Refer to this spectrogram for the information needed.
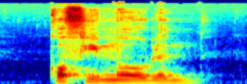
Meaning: a coffee grinder
- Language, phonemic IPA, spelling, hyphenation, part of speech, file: Dutch, /ˈkɔ.fiˌmoː.lə(n)/, koffiemolen, kof‧fie‧mo‧len, noun, Nl-koffiemolen.ogg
